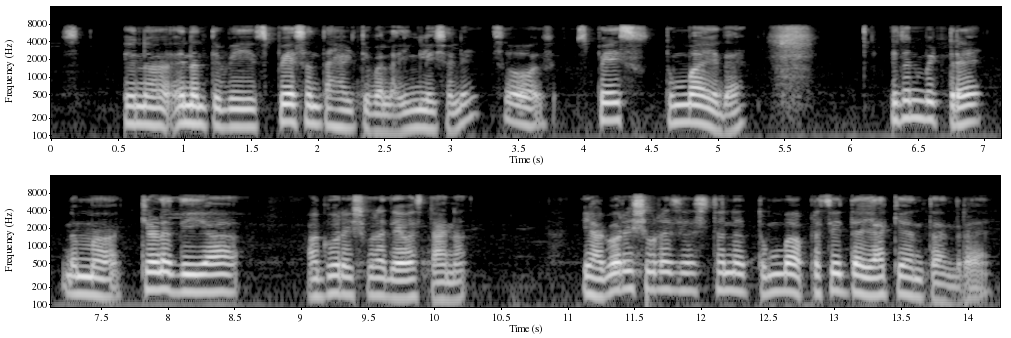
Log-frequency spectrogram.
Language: Kannada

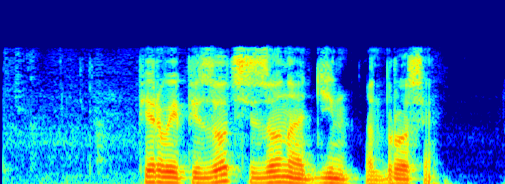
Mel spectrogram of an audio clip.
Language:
Russian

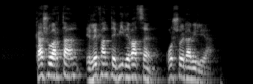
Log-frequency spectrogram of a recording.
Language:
Basque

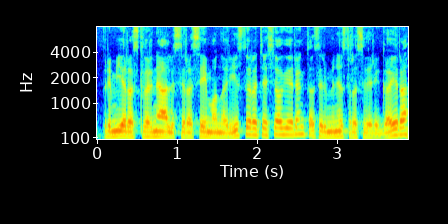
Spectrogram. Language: Lithuanian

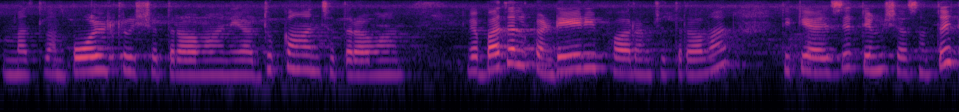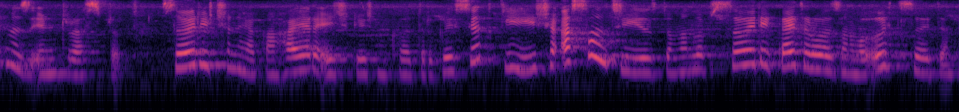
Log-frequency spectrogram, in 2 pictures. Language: Kashmiri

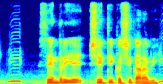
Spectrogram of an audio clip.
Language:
Marathi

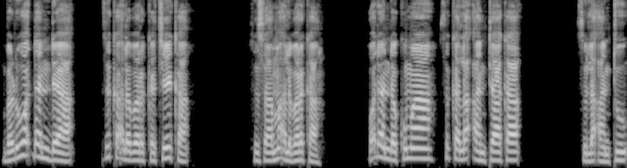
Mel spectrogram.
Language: Hausa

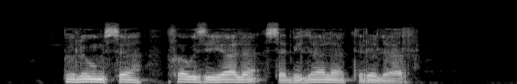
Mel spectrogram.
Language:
Bashkir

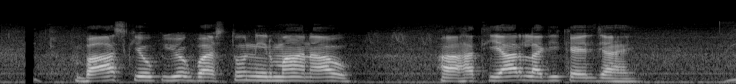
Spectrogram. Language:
Magahi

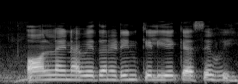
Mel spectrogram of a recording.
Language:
Magahi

